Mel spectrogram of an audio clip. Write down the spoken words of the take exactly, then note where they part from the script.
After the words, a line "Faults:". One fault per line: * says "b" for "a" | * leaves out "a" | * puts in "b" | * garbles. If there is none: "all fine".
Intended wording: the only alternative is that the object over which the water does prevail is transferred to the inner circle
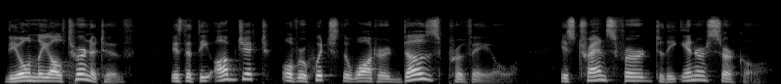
the only alternative is that the object over which the water does prevail is transferred to the inner circle
Faults:
all fine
